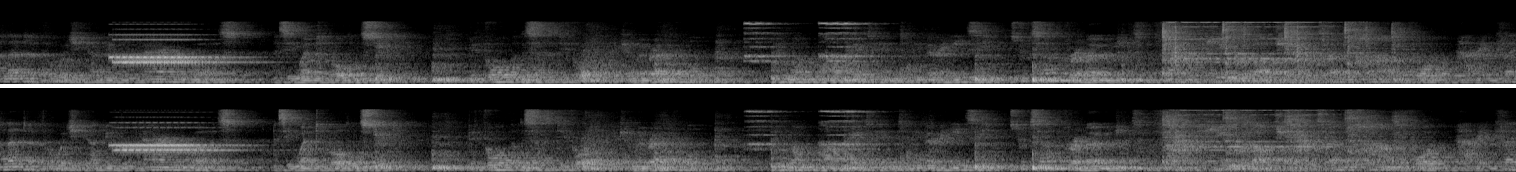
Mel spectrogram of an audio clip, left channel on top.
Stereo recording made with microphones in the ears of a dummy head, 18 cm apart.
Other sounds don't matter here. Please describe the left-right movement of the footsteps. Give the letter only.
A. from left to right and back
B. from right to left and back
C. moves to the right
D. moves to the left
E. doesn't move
D.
